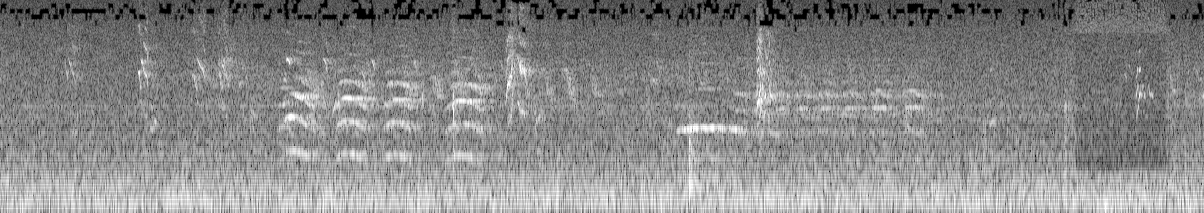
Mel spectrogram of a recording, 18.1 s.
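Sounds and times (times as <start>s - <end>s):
birds calling: 2.0s - 15.1s, 16.8s - 18.0s.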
